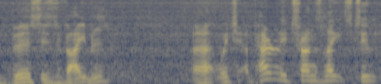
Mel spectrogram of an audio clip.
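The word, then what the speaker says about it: Böses Weibl: dry conditions is this one here which is pronounced B's vible uh which apparently translates to Evil Woman um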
